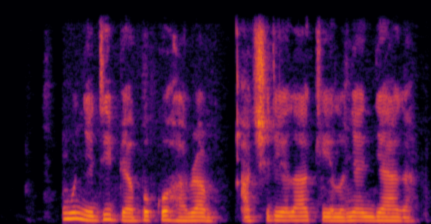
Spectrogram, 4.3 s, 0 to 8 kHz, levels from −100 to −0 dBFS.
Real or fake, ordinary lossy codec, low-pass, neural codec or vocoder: real; none; 7.2 kHz; none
